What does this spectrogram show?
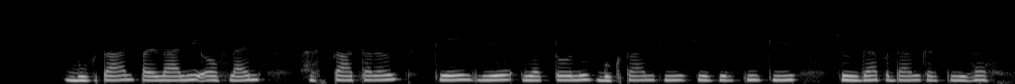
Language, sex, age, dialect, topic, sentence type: Hindi, male, 18-24, Marwari Dhudhari, banking, statement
